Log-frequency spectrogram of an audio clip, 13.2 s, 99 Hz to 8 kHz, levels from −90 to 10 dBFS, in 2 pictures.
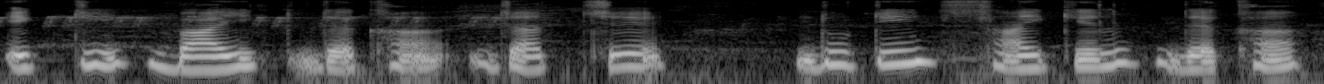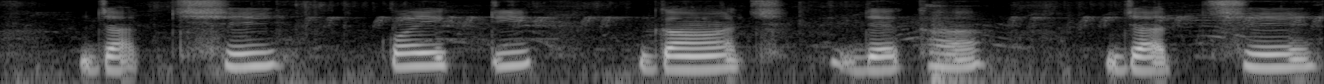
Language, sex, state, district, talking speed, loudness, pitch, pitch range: Bengali, female, West Bengal, Malda, 60 wpm, -25 LUFS, 235 Hz, 205-275 Hz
